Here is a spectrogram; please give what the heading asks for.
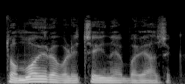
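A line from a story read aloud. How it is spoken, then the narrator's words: Sad reply. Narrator (Ukrainian): той сумно відказав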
